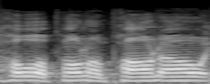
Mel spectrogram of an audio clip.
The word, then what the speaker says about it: Ho'oponopono: do you spell it ho o po no PO no every syllable gets written but you don't need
